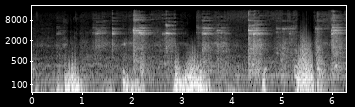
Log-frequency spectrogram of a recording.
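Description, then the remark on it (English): Glass items clink together repeatedly in a loose, irregular rhythm, several bright chinks and knocks with brief pauses between, as glassware is handled or set down in a kitchen. “It's glass clinking together.”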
